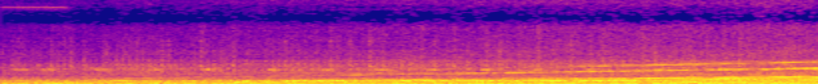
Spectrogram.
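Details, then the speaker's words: Free Motion treadmill after cleaning the squeaking drive belt, drive motor pulley and roller pulleys with a steel brush: the motor hums steadily and its whine climbs smoothly as it speeds up, now quiet with no squeak. "you see there's no more squeak very quiet you can do it by yourself"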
